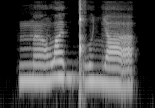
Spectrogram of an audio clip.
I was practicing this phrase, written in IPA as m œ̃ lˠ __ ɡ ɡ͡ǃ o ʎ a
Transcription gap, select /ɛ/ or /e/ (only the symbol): ɛ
